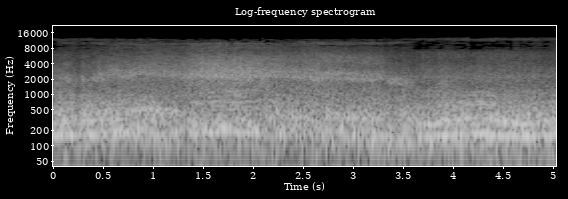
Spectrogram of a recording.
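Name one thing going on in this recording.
Wind rushes loudly past the car.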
